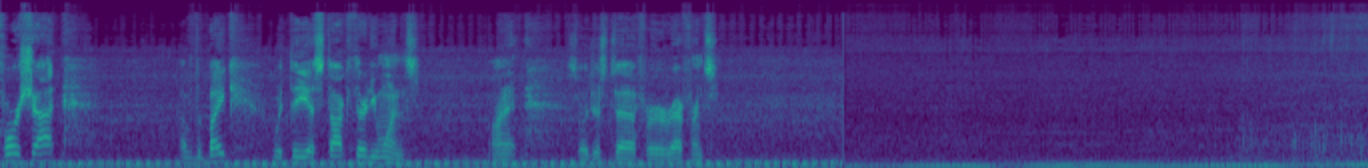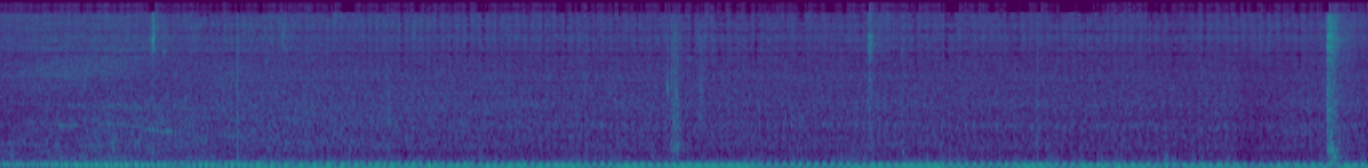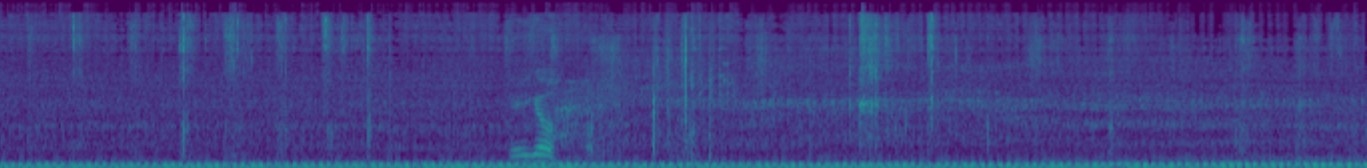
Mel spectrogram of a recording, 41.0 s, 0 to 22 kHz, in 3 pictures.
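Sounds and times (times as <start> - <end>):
vehicle engine idling: 0.0 - 41.0.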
